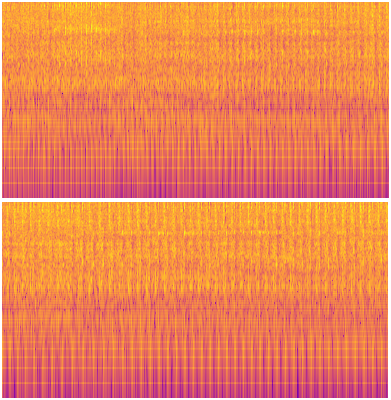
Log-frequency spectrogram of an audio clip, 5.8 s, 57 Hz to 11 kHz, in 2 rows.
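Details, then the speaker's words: New-old-stock Briggs & Stratton 5HP dual-shaft aluminum-bore engine, rebuilt, after fixing a no-start caused by the throttle plate closing fully and idle speed set too low; putting along with a steady, even exhaust beat, no misses or knocks, running properly. "simply running really good and if the problem reason it wasn't started the throttle plate was closing all the way the idle speed was descent way too low so that's what the problem was"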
